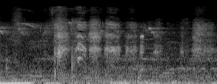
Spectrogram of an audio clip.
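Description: Birds chirping in short, scattered high calls over a steady low rumble on the microphone.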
